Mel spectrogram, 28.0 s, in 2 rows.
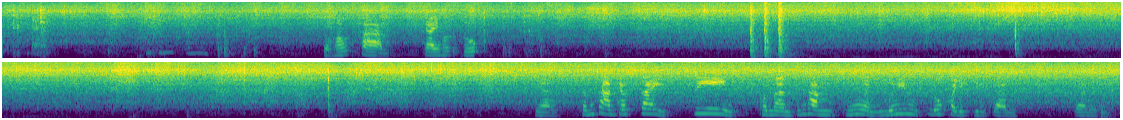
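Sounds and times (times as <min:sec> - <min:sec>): chicken sizzling in a pan: 0:00.0 - 0:27.9
spatula knocking on pan: 0:09.3 - 0:10.0.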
